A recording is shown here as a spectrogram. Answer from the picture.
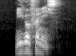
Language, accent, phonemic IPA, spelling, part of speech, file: French, France, /bi.ɡɔ.fɔ.nist/, bigophoniste, noun, LL-Q150 (fra)-bigophoniste.wav
- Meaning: a bigophone player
